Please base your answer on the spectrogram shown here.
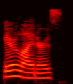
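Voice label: "airliners", British English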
